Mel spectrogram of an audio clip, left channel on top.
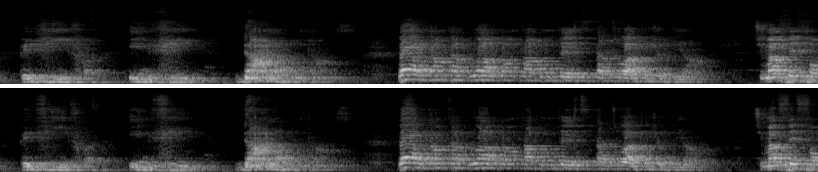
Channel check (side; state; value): both; normal; correlation 0.36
